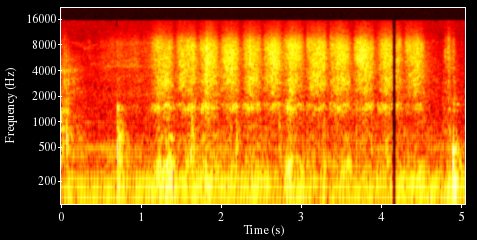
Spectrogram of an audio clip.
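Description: A metal blade scrapes back and forth on a sharpening stone in quick, even strokes.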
